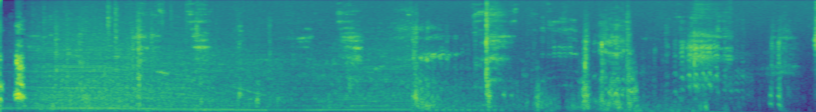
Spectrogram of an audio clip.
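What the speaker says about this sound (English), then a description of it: "So that's why he's barking." A farm dog barks in short sharp bursts after an early stretch of steady low noise, with goat bleats also audible around the barking; the barks come irregularly and moderately close.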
